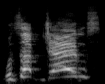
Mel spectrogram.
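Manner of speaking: high shouted greeting, slowing down; calling out to celebrities walking past; drunk fan call. Retold or imitated. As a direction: holler at them like a tipsy fan. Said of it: "me being a drunk dumbass".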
